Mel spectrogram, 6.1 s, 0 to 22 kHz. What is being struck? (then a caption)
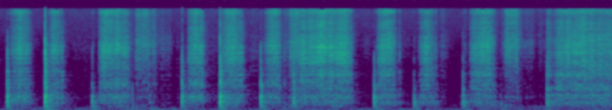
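Chalk stick on a cardboard box top. A white chalk stick held in the fingertips writes Korean letters across the top of a large, flat, hollow brown cardboard box, scratching its surface. Short, irregular bursts of dry, gritty scraping start with sharp taps and are broken by brief silences, with a hollow mid-range tone around 480 Hz.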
